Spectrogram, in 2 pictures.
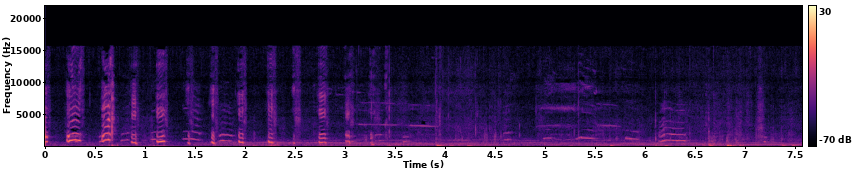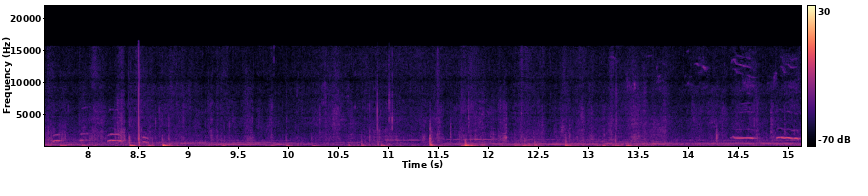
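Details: Young Rottweiler puppies, eyes just opening and learning to walk: a rapid burst of high yelps and squeaks at the start, then scattered thin whines amid rustling and handling noise indoors.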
